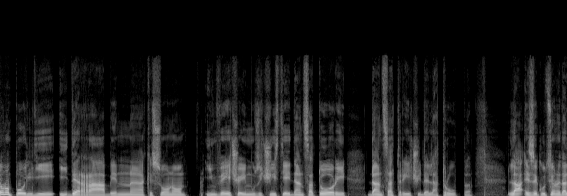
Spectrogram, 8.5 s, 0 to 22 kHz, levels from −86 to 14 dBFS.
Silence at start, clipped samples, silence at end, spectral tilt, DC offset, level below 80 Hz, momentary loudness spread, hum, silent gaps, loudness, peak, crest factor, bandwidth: 0 s; under 0.1%; 0 s; -5.5 dB/octave; under 0.1%; -52 dBFS; 10 LU; none; none; -18 LUFS; 0 dBFS; 18 dB; 16 kHz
